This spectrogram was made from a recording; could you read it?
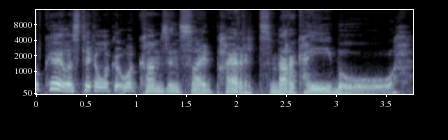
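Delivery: hammy, laid-on, put-on pirate accent with swooping pitch. Announcing a look at what comes inside the box: put-on pirate accent. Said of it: "With that accent".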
